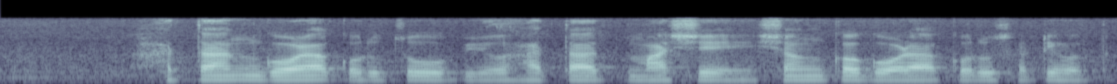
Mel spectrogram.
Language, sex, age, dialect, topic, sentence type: Marathi, male, 46-50, Southern Konkan, agriculture, statement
